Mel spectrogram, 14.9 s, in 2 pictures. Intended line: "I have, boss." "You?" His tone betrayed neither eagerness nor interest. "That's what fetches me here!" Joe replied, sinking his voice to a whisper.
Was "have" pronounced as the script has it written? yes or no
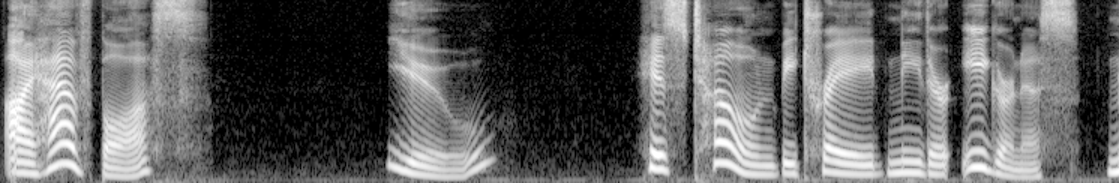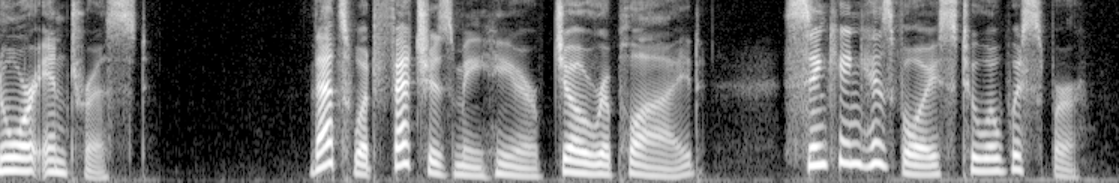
yes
